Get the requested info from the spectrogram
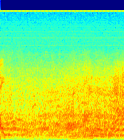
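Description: Supercross motorcycle engines running hard off the start, a steady, dense engine noise picked up by a rider's onboard helmet camera.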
